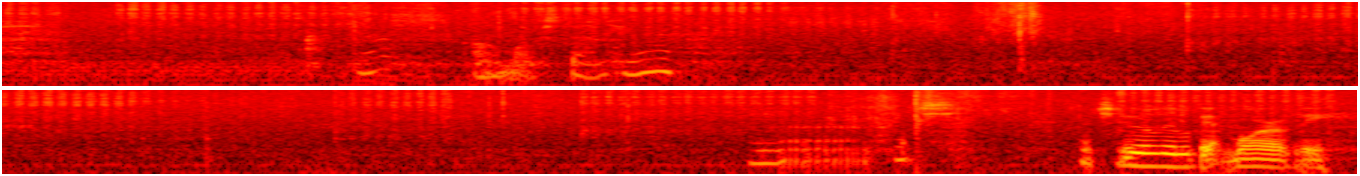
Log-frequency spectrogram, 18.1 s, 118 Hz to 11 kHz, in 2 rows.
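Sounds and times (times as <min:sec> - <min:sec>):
coloring pencil scratching on paper: 0:00.0 - 0:02.6, 0:03.2 - 0:06.0, 0:07.9 - 0:12.1, 0:12.9 - 0:14.5, 0:16.2 - 0:18.0.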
